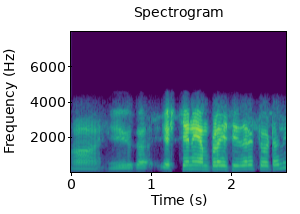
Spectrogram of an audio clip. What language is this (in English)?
Kannada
